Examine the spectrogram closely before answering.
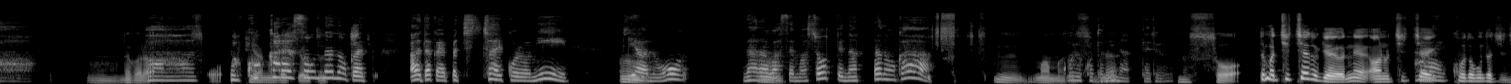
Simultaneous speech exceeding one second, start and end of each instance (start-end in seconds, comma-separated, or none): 1.4-3.7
